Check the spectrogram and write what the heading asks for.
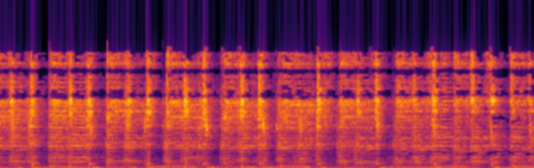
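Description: Live band playing a chilena through a loud PA: drum kit, electric bass and electric guitar, instrumental, with a steady, quick dance beat.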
